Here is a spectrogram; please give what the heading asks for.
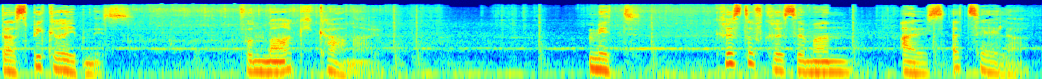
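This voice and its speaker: A woman's voice: sits low, expressive, slow, long pauses. A woman announcing the title and cast of a radio play in a scripted manner. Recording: clear background noise, traffic-like ambience.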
